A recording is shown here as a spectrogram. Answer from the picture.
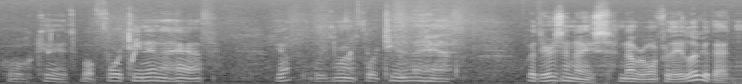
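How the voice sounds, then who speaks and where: The man's voice sounds dry, with no echo. Noticeable background noise runs behind him. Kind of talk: casual fishing commentary. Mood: pleased, curious. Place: waterside. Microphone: phone near.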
